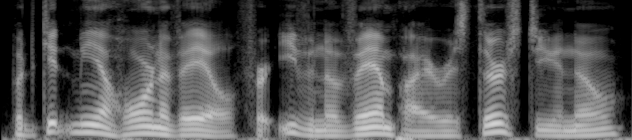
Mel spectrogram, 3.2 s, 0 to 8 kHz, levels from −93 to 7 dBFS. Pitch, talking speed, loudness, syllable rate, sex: 125 Hz, 285 wpm, -19 LUFS, 6.6 syllables/s, male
